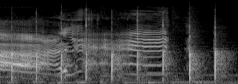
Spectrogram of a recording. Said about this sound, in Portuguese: Senhoras e senhores, a todos vocês uma salva de palmas para receber a tia-avó do Departamento de Piadas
